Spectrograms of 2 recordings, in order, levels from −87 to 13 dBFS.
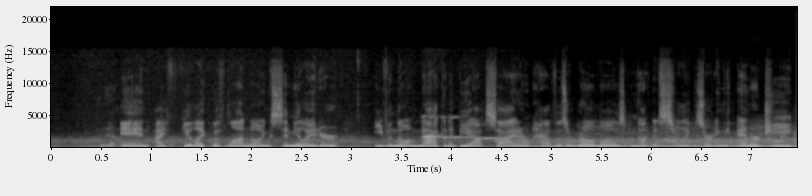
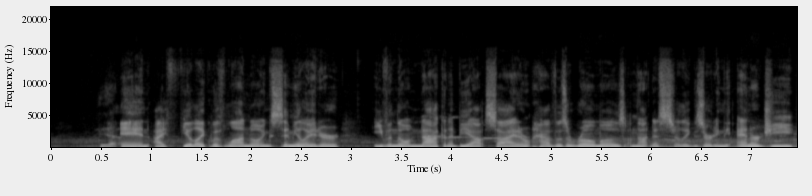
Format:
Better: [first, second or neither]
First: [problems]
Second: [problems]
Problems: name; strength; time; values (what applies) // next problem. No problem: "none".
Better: second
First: animal sounds; loud; throughout; 6 dB below the speech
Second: animal sounds; faint; throughout; 20 dB below the speech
